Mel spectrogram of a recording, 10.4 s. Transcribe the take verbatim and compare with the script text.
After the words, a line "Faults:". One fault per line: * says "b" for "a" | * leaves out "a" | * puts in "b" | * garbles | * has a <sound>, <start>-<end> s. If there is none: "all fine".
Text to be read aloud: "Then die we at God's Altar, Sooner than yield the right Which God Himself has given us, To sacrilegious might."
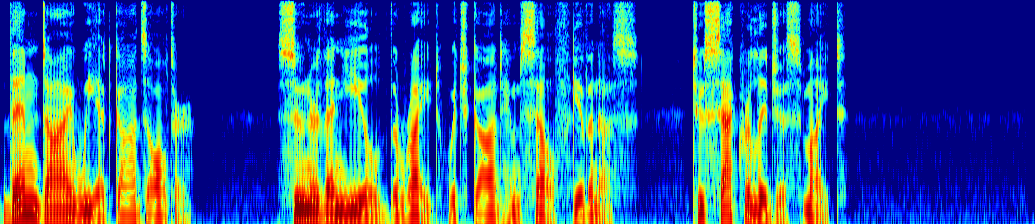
"Then die we at God's Altar, Sooner than yield the right Which God Himself given us, To sacrilegious might."
Faults:
* leaves out "has"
